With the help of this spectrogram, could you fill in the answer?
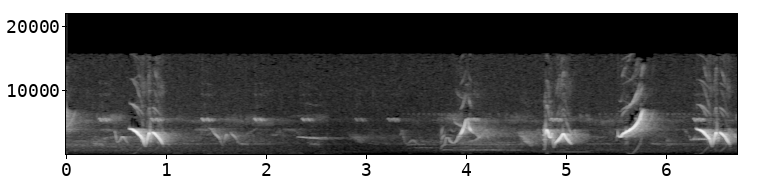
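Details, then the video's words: Açoite song of a red-cowled cardinal for training birds: one strong swooping whistle, a lull of quiet notes lasting about two seconds, then four loud slurred whistles in quick succession. "GALO DE CAMPINA Canto AÇOITE para ESQUENTAR e TREINAR"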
